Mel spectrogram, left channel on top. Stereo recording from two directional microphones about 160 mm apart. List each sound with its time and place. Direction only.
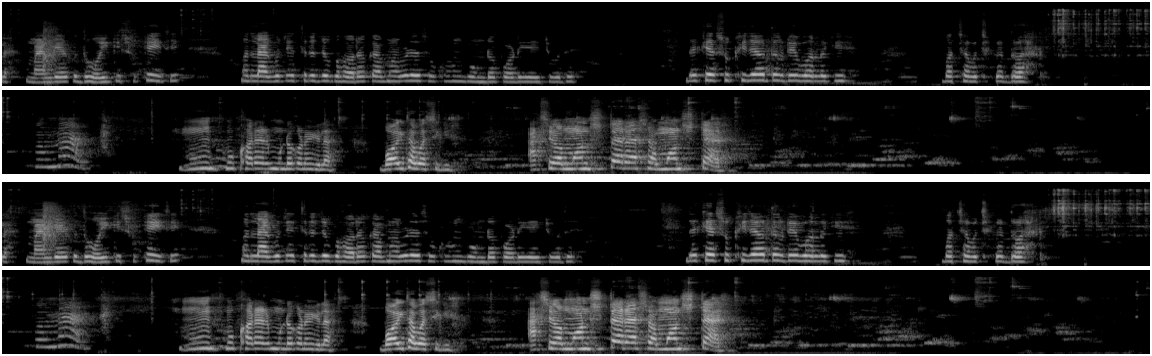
0.0 s a man's voice: 25° right (ahead or behind)
6.8 s a man's voice: 25° right (ahead or behind)
13.0 s speech: centre (ahead or behind)
15.3 s speech: 10° right (ahead or behind)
